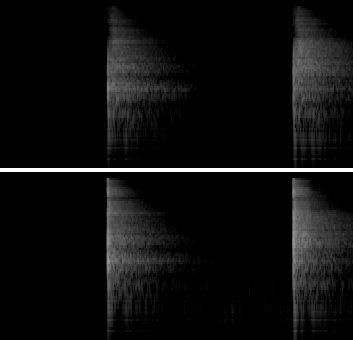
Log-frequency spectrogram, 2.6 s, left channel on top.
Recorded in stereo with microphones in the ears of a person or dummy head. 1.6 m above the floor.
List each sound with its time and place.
0.8 s a clap: 65° right (ahead or behind), 0.5 m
